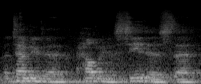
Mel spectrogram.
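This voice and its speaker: A man's voice: medium pitch, brisk. A man in a seminar audience informally sharing a personal experience, searching for his words as he goes. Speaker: seminar participant. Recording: very echoey, noisy room, distant mic.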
